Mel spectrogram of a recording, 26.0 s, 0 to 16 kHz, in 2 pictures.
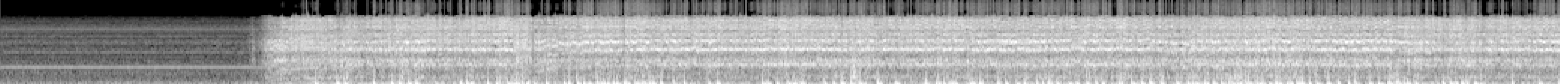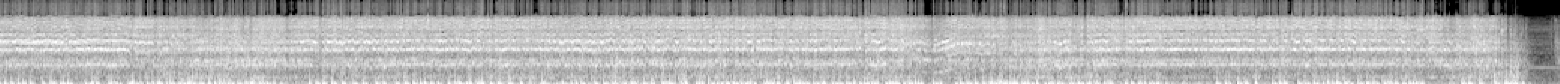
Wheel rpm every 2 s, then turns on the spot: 0, 160, 210, 230, 230, 220, 220, 220, 230, 230, 190, 230, 190.
none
